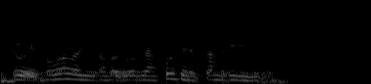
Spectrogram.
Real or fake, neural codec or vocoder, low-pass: fake; codec, 16 kHz, 0.8 kbps, ZipCodec; 3.6 kHz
